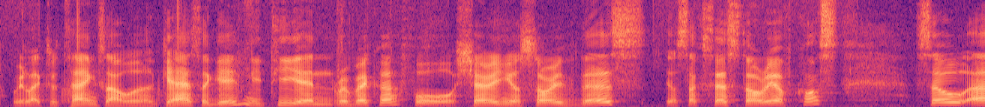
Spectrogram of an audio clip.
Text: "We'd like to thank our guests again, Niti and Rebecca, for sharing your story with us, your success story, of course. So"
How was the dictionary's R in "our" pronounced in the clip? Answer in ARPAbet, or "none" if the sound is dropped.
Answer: W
